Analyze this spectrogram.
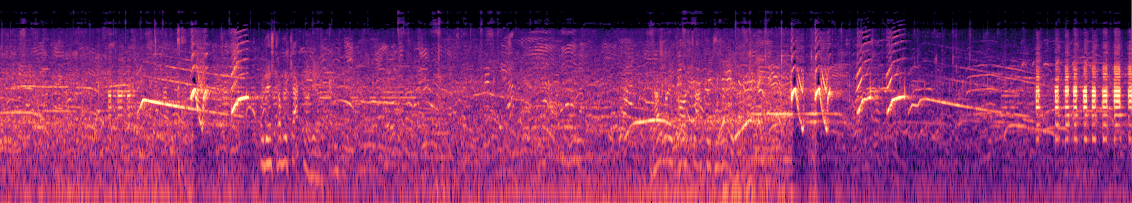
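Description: A crowd chatters and cheers outdoors.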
